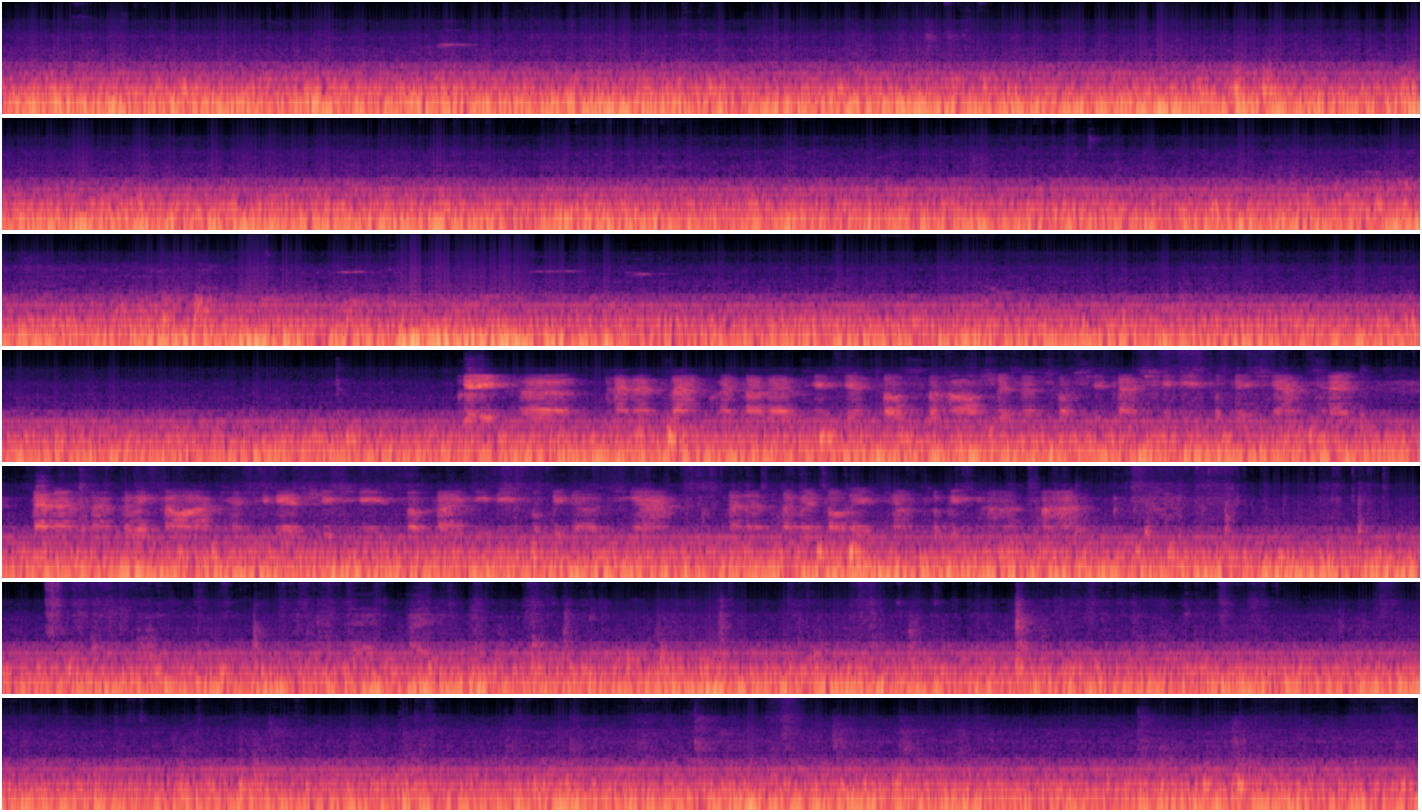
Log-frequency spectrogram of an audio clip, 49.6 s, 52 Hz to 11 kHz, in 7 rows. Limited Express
23.6s 34.2s

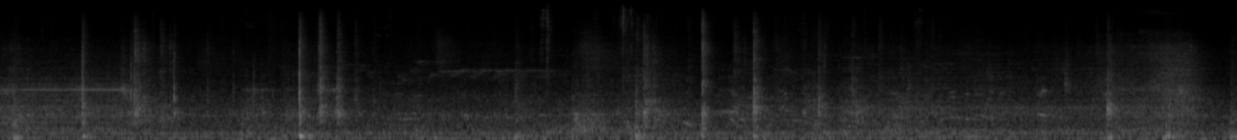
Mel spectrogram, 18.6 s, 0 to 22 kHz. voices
3.9s 16.9s

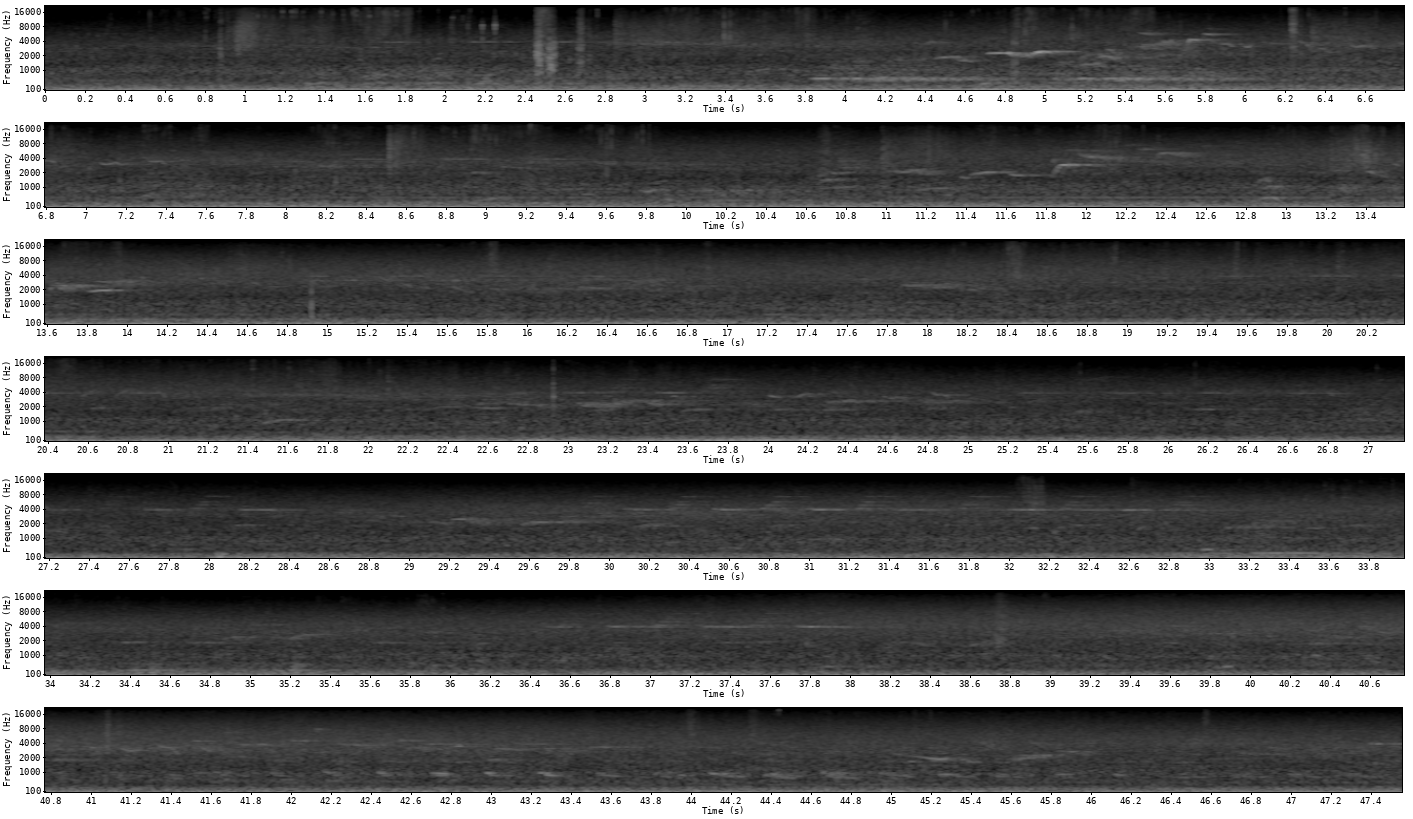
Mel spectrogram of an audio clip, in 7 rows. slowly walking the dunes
0.1s 17.1s

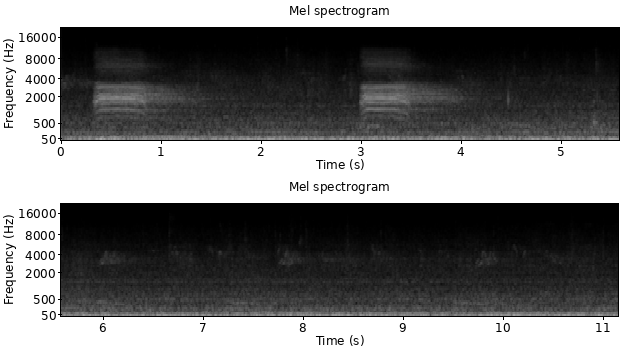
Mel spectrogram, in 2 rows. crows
0.4s 1.3s, 3.0s 4.0s

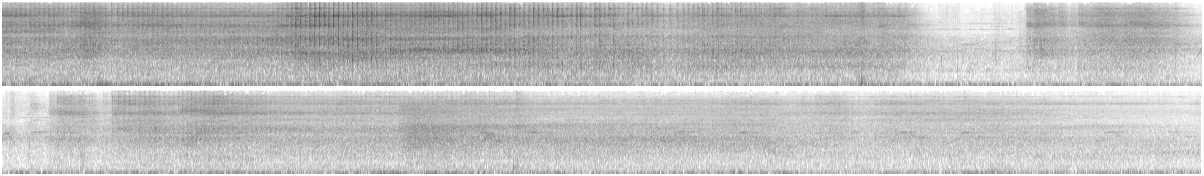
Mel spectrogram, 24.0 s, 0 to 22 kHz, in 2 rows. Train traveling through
0.0s 9.4s

